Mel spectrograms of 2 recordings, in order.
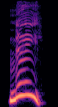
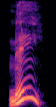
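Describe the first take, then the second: First: Very high little squeaked answer; small piping voice; tiny squeak. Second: Small high answer. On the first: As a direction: squeak it like someone shrunk very small. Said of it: "piepte Kikker". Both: A narrator's reading.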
